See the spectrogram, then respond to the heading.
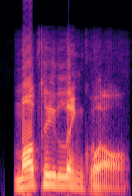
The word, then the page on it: multilingual: American English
